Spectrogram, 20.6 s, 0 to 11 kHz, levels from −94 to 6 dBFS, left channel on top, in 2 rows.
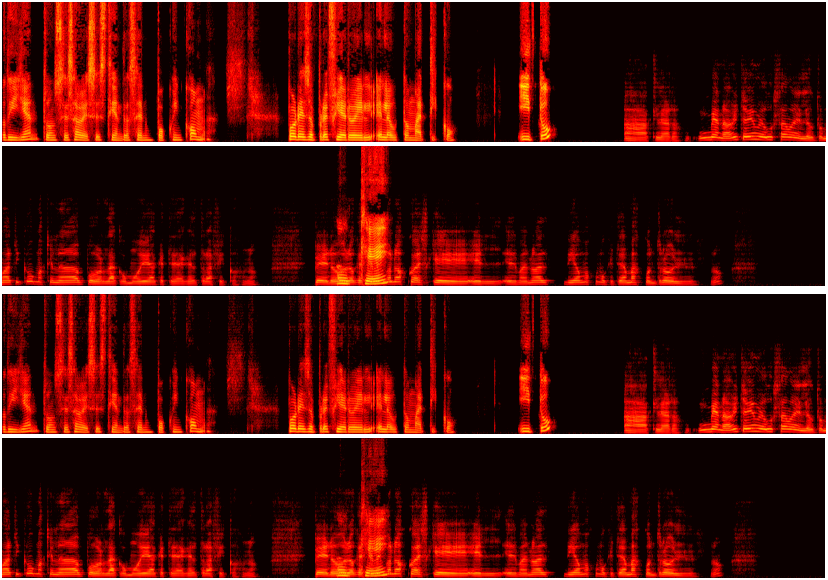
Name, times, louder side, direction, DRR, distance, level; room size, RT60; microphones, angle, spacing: voice 1, 0.0-3.3 3.6-5.6 6.5-6.9 14.5-15.2, left 6 dB, 45° left, 0.6 m, -29 dB
voice 2, 7.8-19.8, right 1 dB, 20° right, 1.9 m, -41 dB
head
